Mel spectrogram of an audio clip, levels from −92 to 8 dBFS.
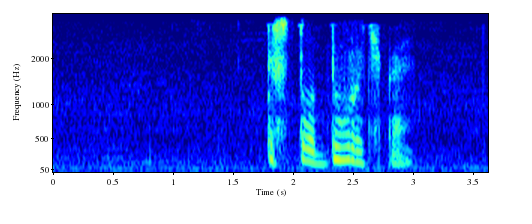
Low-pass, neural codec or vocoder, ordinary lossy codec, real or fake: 3.6 kHz; none; MP3, 32 kbps; real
